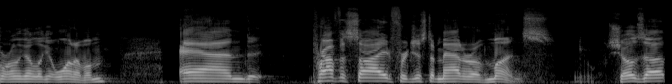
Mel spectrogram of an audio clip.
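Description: The background stays quiet while a man is speaking. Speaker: pastor. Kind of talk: sermon. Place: church.

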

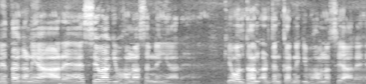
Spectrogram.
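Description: A man speaks here. His tone is bright and sharp. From Jharkhand, India (Chandil); Jharkhand. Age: 40s. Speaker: independent election candidate; election candidate. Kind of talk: press statement. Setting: press conference. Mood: critical, earnest political complaint. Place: street.

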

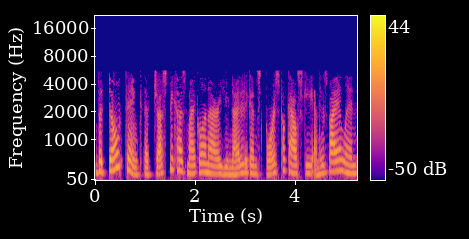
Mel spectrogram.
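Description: The voice reads in an unforced way. Nothing about the delivery is strained.

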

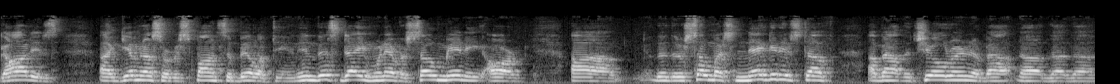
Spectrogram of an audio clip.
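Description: With audible room echo, a man speaks at a high pitch and a moderate pace, his slightly mellow tone showing ordinary pitch variation.

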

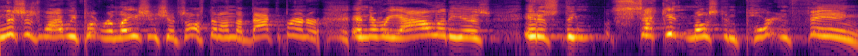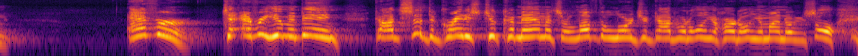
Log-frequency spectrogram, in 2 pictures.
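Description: At a fairly quick pace, a man speaks at an extremely high pitch in a bright, sharp tone, with ordinary pitch variation.

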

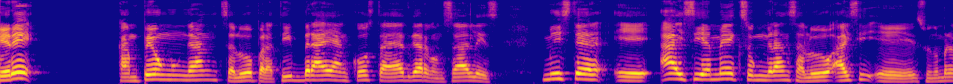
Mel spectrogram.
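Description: A man talks very slowly in a dark, mellow tone, with ordinary pitch variation and big swings in loudness. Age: 30s. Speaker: gaming youtuber. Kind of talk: gameplay commentary.

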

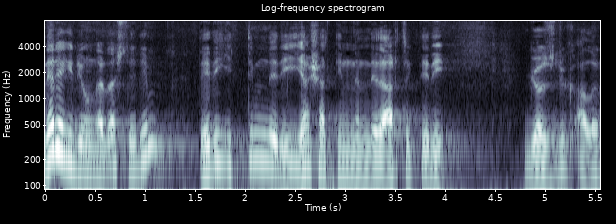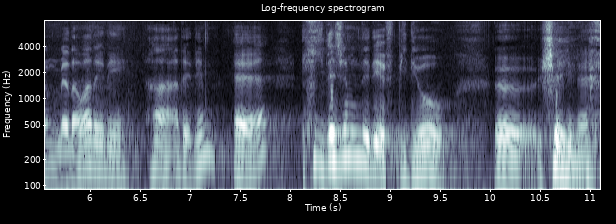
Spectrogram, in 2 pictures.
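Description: A man's pitch swings very widely as he speaks at moderate speed. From Northern Cyprus. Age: 50s. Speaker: morning show host. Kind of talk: morning show chat with ad reads. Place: studio. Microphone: lapel.

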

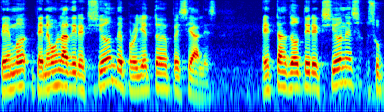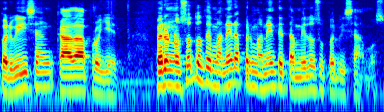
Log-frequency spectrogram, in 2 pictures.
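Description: A man with a fairly high pitch, speaking at a moderate pace with ordinary pitch variation. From Dominican Republic. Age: 40s. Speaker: government agency director and politician; politician. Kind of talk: TV interview. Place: office. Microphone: lapel.

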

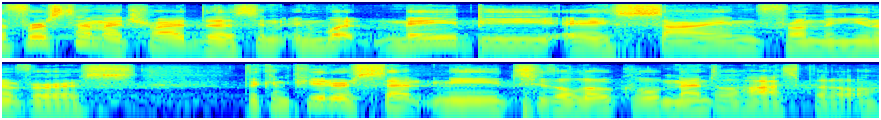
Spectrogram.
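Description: A bright, sharp tone with ordinary pitch variation. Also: man. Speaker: conference speaker. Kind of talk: keynote talk. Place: stage. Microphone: headset.

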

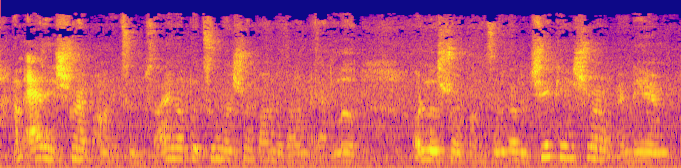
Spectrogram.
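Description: Speaking at a very fast pace, a woman talks through noticeable background noise. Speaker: home cooking vlogger. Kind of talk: casual vlog chat. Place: kitchen. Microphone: phone near.

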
